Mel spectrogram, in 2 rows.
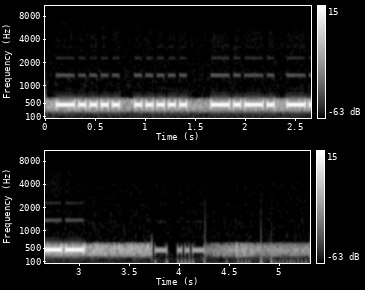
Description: Morse code, heard as a keyed tone, about 22 wpm, 460 Hz. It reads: 65 CO
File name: contests / ss-cw-k5tr-op-n5rz -0400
